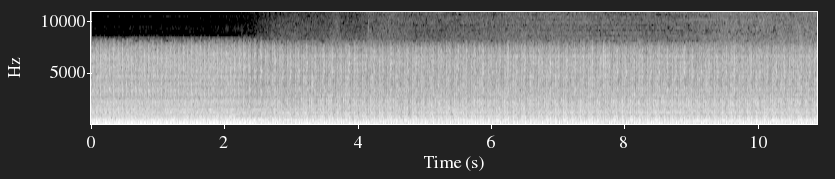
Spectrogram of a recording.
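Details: Diesel engine with low power, black smoke and engine vibration, idling with an uneven, lumpy beat of about four pulses a second and a shaky low rumble; misfire from a fuel system fault that needs fixing.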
